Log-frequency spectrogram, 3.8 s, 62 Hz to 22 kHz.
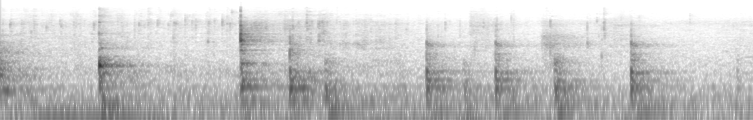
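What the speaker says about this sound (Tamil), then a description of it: "இது ஒரு 200 ml தண்ணி சேர்த்து நல்லா வேக விடுங்க, கொதிக்க விடுங்க." A pot of sambar simmers on the stove with a steady bubbling hiss, punctuated by several sharp metallic clinks of a spoon stirring against its sides.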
